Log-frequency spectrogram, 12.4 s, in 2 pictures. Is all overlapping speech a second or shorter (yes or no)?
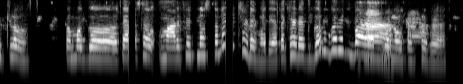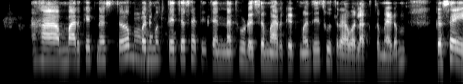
yes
